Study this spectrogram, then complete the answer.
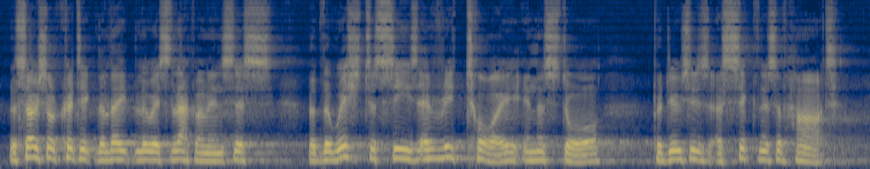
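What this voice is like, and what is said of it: Non-American accent. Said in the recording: “in spite of my accent, I'm an American”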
